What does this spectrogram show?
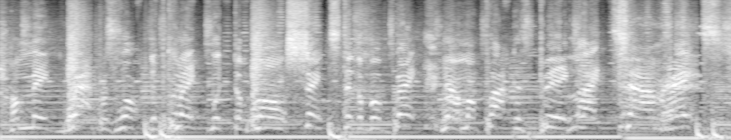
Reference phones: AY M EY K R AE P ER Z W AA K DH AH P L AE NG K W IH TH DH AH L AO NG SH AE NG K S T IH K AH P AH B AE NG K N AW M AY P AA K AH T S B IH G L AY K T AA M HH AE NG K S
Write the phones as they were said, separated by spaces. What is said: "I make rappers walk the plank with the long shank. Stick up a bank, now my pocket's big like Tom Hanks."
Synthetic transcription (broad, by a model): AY M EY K R AE P ER Z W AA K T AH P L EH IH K W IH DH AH L AO NG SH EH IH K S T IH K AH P AH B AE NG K N AW M AY P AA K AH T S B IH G L AY K T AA M HH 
